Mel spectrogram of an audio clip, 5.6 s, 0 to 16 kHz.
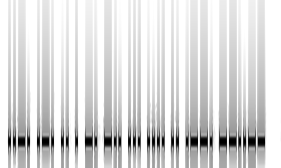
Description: Morse code, heard as a keyed tone, about 25 wpm, 600 Hz. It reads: FRIENDSHIP,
